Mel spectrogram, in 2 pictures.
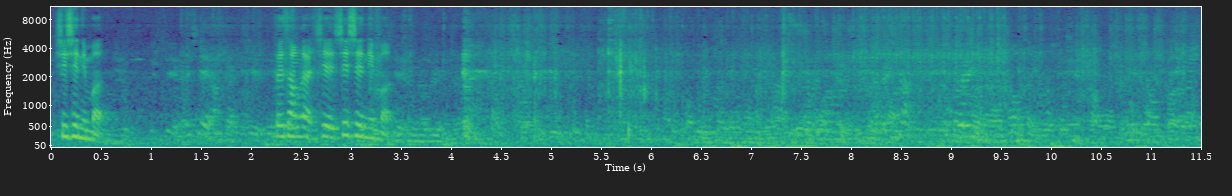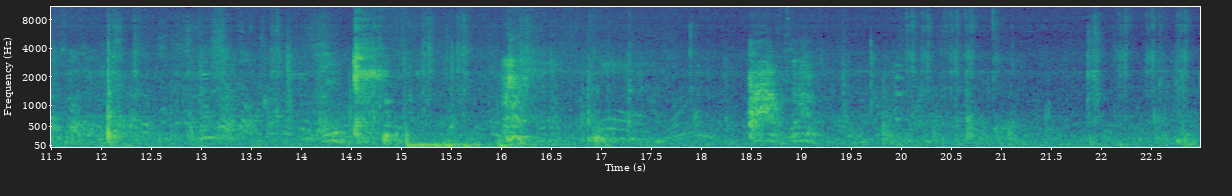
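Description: A crowd of people murmurs in a room.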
